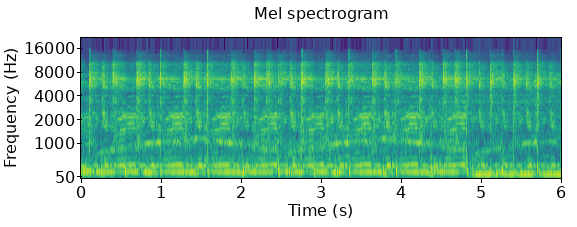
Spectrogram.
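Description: Music with drums and a steady beat played through a small Mivi Roam Bluetooth speaker as a sound test. The bass line drops lower about five seconds in.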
